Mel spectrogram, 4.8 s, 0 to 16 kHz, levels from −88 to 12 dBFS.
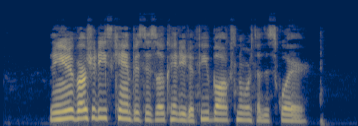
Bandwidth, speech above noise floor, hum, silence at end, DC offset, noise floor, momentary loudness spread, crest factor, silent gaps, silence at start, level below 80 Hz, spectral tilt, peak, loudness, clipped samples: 7.8 kHz; 51 dB; none; 0.5 s; under 0.1%; -69 dBFS; 13 LU; 18 dB; none; 0.65 s; -62 dBFS; -4 dB/octave; -2 dBFS; -18 LUFS; under 0.1%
